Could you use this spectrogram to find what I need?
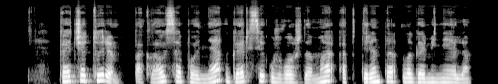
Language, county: Lithuanian, Vilnius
